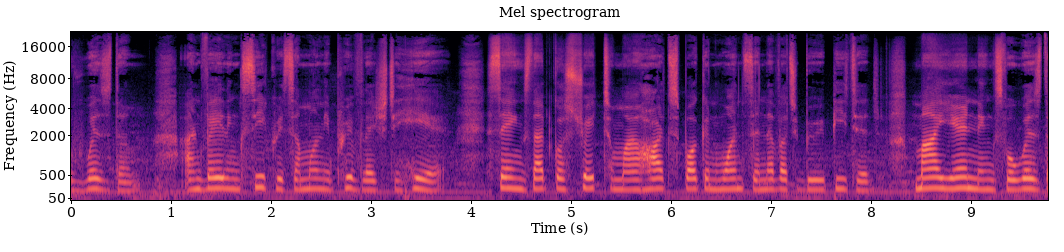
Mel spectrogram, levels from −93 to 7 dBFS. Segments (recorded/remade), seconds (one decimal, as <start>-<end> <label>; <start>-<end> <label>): 0.0-4.1 recorded; 4.1-5.7 remade; 5.7-8.1 recorded; 8.1-9.3 remade; 9.3-9.8 recorded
